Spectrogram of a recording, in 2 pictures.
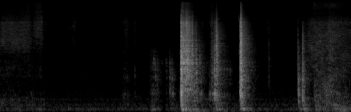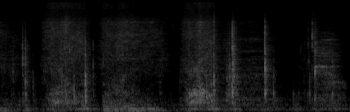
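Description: Paper being creased and folded by hand to make a Christmas ornament, a close, quiet series of sharp crackling and rubbing sounds in short irregular bursts with pauses between them.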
